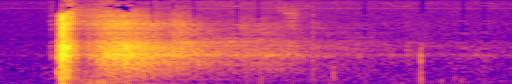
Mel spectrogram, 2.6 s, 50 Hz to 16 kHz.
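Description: An M777 towed howitzer fires with a heavy boom.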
